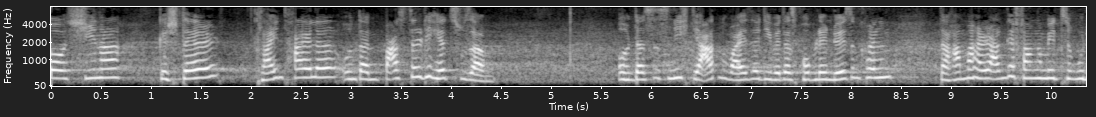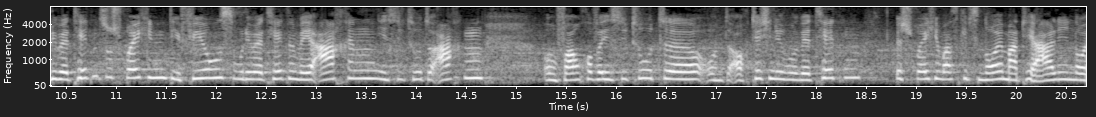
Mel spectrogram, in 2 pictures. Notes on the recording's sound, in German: Der Vortrag wurde im Rahmen der Messe herCAREER-Expo. Im Live-Interview.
